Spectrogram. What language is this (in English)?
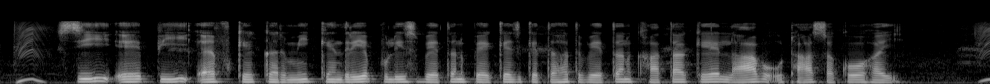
Magahi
